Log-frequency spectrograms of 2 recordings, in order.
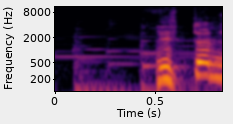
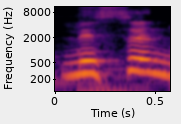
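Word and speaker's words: listen: होतं आणि ह्याचं काय लिस्टन लिस्टन लिस्टन अहो लिस्टन नाही हो लिसन लिसन लिसन हं मग ती कशाला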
